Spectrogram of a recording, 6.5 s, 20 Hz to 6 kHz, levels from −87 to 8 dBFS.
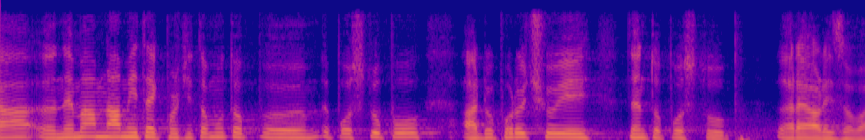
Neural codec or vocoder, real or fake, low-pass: codec, 24 kHz, 0.9 kbps, DualCodec; fake; 5.4 kHz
